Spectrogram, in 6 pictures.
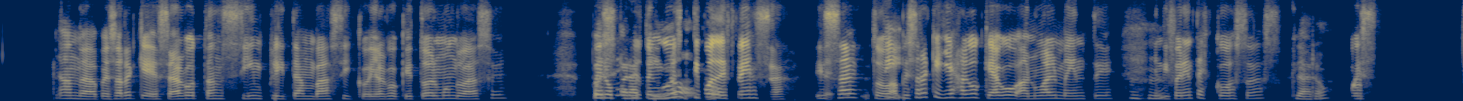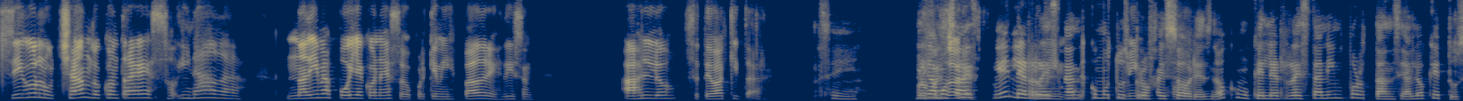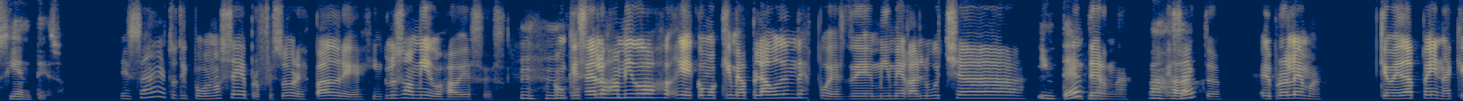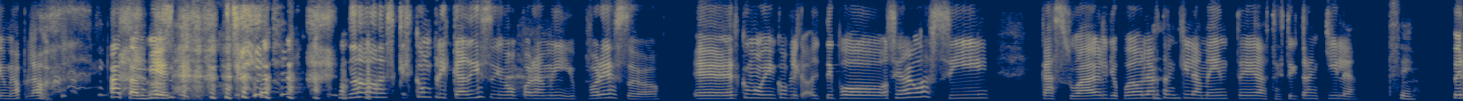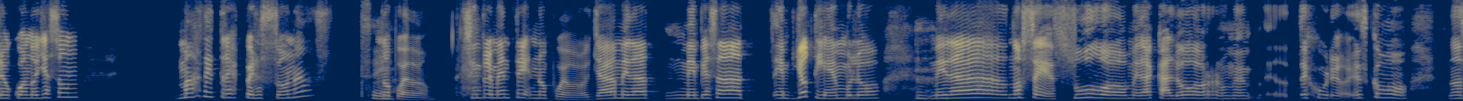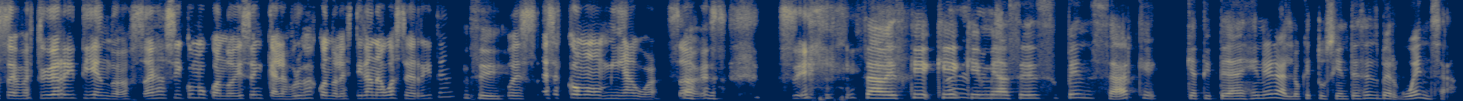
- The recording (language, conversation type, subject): Spanish, advice, ¿Cómo te has sentido cuando te da ansiedad intensa antes de hablar en público?
- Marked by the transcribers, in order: tapping; laugh; laughing while speaking: "sí, no, es que es complicadísimo para mí"; laugh; laughing while speaking: "Sí"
